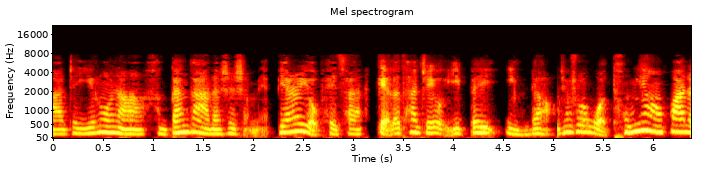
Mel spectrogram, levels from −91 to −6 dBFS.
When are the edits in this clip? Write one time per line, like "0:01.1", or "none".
0:03.1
